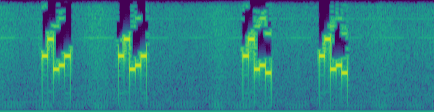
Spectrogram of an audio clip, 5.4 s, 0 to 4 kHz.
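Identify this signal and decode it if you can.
Five-tone selective call (ZVEI), heard as quick runs of five tones, tones of about 70 ms. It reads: 88568 88568 88564 88564
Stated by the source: ZVEI five-tone call 88190 received via SDR.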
